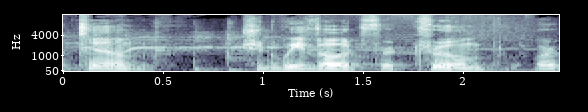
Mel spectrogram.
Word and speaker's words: Trump: In a syllable closed with a consonant, read letter U short, like in hug. Spell Trump, like hug.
